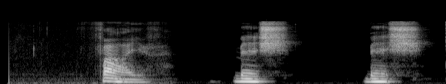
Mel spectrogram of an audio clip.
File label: five 5, turkish; the talking turkish phrasebook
